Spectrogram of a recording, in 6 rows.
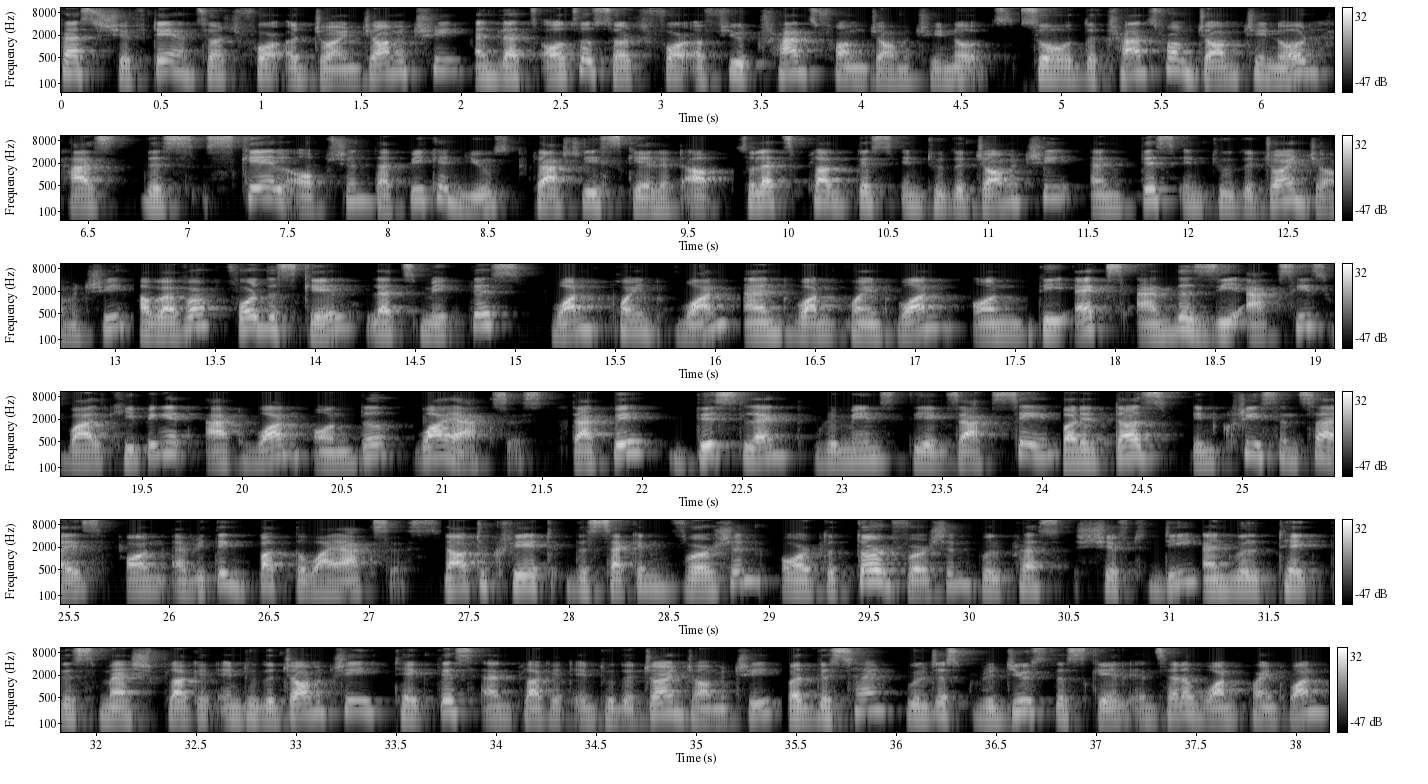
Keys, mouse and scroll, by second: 3.5 shift+a, 7.4 middle click, 8.6 middle click, 9.7-11.0 drag, 11.3 middle drag, 12.1 click, 13.0 middle click, 13.5-14.1 scroll up 4, 15.0 click, 16.6-17.9 drag, 21.0-24.6 middle drag, 25.8-26.3 middle drag, 27.7 middle click, 28.1-28.8 scroll down 3, 28.9 click, 29.3 middle click, 30.6 shift+d, 31.2 g, 32.0-33.0 drag, 33.7-35.8 drag, 36.1 middle click, 36.4-37.1 scroll up 5, 37.2 middle click, 37.8-38.1 drag.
